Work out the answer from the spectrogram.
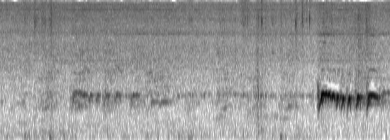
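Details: Local zebra dove, several birds answering each other: a faint distant rolling coo, then a closer, louder burst of quick bubbling notes near the end, over steady background noise.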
